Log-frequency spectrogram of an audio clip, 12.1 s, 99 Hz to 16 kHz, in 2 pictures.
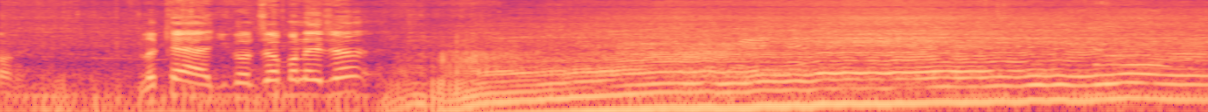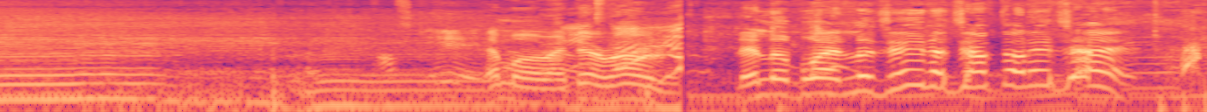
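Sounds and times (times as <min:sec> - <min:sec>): atv engine accelerating: 0:00.0 - 0:12.0.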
